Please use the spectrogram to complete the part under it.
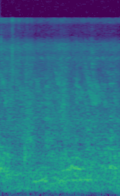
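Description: A Royal Teddy pigeon hen coos softly and continuously as she is let go, a low burbling call close by with no talk over it.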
